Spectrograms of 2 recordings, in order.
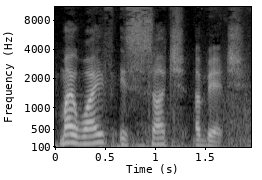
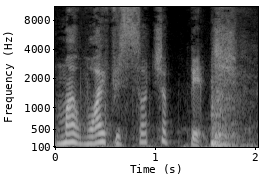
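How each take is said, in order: First: It is said in his natural voice. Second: It is said in a put-on accent.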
